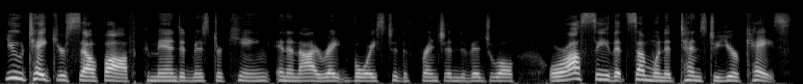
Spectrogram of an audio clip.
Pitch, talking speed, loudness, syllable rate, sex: 180 Hz, 185 wpm, -22 LUFS, 4.9 syllables/s, female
